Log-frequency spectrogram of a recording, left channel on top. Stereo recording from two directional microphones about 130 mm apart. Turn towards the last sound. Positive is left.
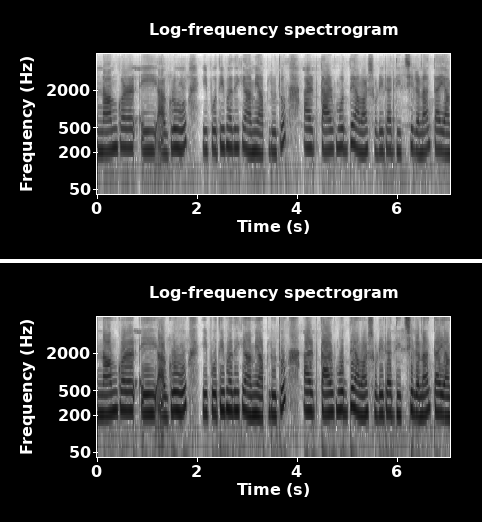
turn(degrees=-40)  # may be behind; listen again after turning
